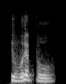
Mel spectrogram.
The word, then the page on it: quipu: Indian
